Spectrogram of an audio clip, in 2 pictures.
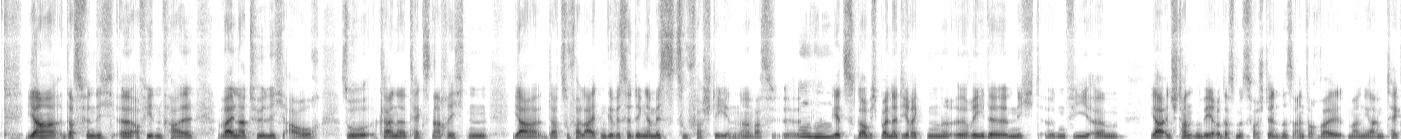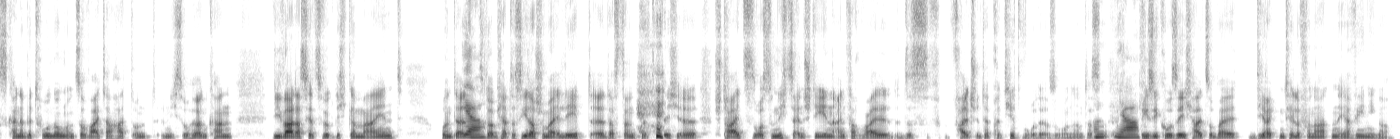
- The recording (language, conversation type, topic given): German, podcast, Wann rufst du lieber an, statt zu schreiben?
- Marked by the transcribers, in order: chuckle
